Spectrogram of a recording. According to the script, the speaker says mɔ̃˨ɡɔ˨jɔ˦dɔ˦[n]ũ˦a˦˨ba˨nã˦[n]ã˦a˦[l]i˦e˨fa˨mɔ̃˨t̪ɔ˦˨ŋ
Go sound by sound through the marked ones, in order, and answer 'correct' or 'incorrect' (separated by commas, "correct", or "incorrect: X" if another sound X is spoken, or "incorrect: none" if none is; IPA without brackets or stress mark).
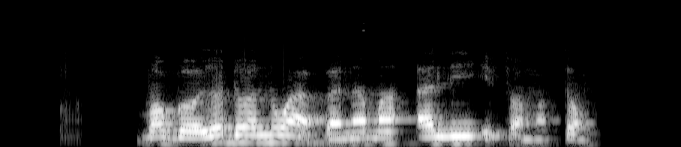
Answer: correct, incorrect: m, correct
